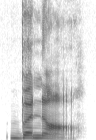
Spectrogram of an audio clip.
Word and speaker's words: banal: Banal, pronounced ba-nal.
